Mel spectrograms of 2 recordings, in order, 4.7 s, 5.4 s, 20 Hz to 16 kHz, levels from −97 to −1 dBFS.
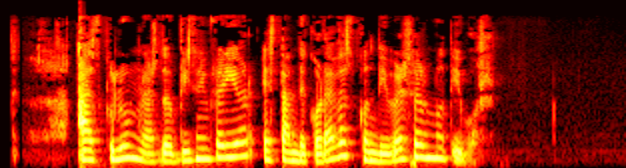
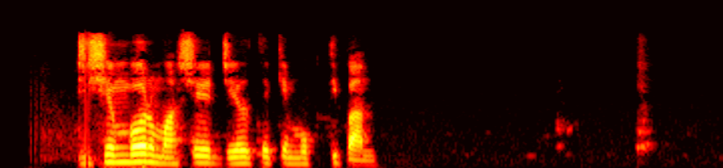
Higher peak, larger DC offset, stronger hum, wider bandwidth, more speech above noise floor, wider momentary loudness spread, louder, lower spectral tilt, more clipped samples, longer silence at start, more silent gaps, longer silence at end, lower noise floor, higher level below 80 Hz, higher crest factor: first, 0 dBFS vs -4 dBFS; neither; neither; first, 11.5 kHz vs 7.8 kHz; second, 55 dB vs 62 dB; second, 9 LU vs 17 LU; first, -15 LUFS vs -23 LUFS; about the same, -5 dB/octave vs -4.5 dB/octave; neither; second, 0.35 s vs 0.6 s; neither; second, 1.05 s vs 2.65 s; second, -70 dBFS vs -85 dBFS; first, -54 dBFS vs -64 dBFS; second, 16 dB vs 22 dB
